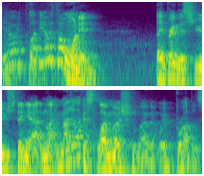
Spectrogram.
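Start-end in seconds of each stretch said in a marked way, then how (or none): 0.0-1.3 high, far up the register, eager; eager yes. Retold or imitated. Accepting fried chicken from new friends, eager and high. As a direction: jump at the offer. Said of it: "And I'm like".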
